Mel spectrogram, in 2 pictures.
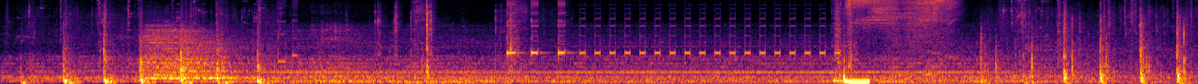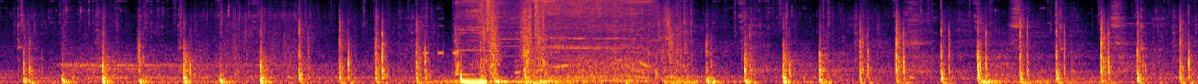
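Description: Footsteps tread steadily on a metal floor.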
